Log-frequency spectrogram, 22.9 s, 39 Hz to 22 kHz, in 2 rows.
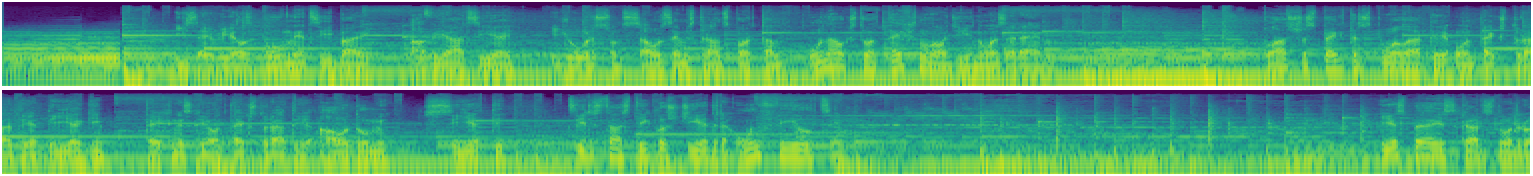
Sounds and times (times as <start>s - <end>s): Music: 0.0s - 22.9s
Speech: 1.2s - 8.0s, 9.4s - 17.9s, 21.8s - 22.9s.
